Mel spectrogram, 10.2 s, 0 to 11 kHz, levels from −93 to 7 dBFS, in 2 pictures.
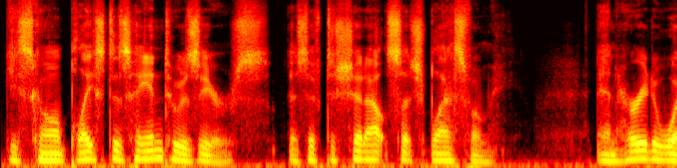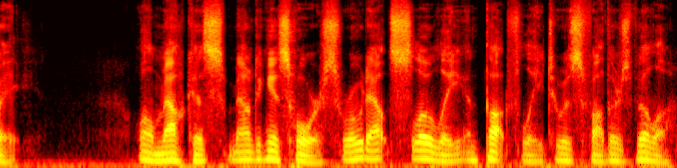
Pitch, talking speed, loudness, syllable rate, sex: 100 Hz, 185 wpm, -19 LUFS, 5.6 syllables/s, male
